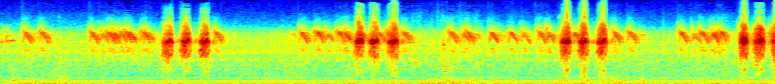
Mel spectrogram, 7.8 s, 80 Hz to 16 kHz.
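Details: Osprey defending its nest against magpies, Hellgate Canyon near Lolo, Montana, summer morning 2015: agitated high whistled chirps interleaved with loud grating triplets of rasping notes every two seconds or so.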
